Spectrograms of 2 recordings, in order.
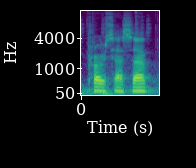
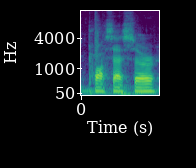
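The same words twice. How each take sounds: First: It is said with a British pronunciation. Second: It is said with an American pronunciation.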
